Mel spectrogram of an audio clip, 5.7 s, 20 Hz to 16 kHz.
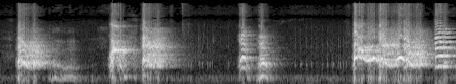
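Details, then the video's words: Papillons and a shih-tzu in their bedtime ritual, March 2007, giving a few short bursts of barking and yipping separated by brief pauses, with one more sustained bark near the end. "Talking dogs!"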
